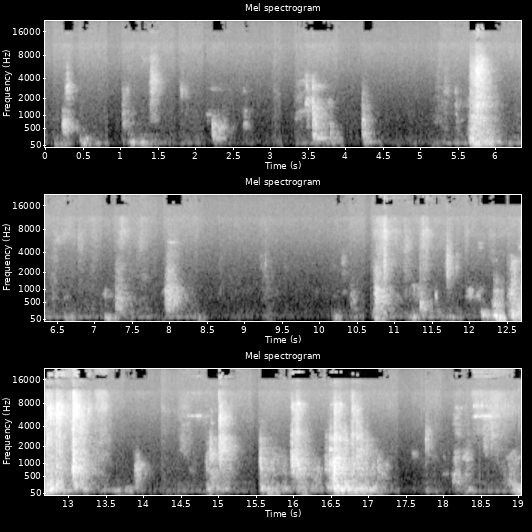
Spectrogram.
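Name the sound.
door opening and closing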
